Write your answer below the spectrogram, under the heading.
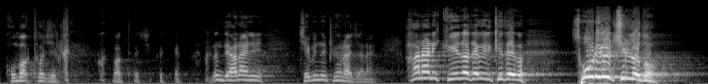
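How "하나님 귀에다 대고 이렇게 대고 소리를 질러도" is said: loud, raised burst on the phrase; demonstrative shouting. Shown as a demonstration. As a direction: call out as if into someone's ear. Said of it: "귀에다 대고 한번 소리 질러볼까요". (귀에 대고 소리치듯 크게)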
